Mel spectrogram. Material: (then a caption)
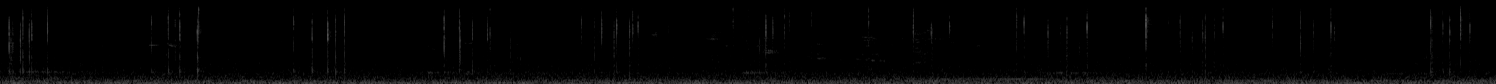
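Plastic. Long nails tap and scratch a clear plastic glitter phone case on an iPhone, decorated with green 3D charms and pearls and held in a tripod holder. Slow, quiet, sharp clicky taps with bright edges sound over soft scratching on the case surface and raised charms, above a low, steady background rumble.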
